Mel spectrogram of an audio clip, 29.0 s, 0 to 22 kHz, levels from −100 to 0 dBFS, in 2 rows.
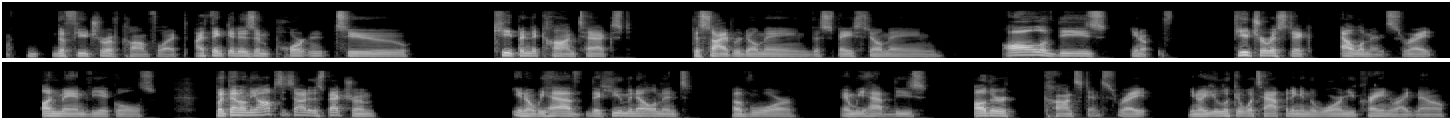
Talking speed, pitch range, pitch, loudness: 140 wpm, 100-120 Hz, 105 Hz, -30 LUFS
